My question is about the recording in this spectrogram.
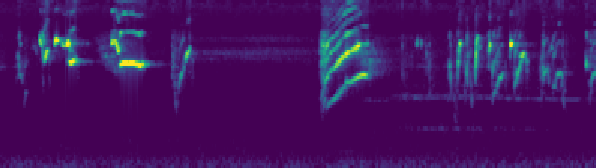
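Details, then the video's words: Belgian canary song meant to stir other canaries into singing: clear whistled notes and slurred upward sweeps, then a quick series of short chirps and ticks, separated by brief silences. "canto para esquentar canario belga"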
